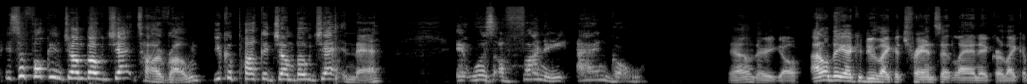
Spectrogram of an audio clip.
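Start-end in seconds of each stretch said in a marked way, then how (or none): 0.1-3.9 high, loud mock London accent; hammed-up, high-pitched London gangster-film accent; Snatch London accent. Streamer quoting Snatch for his chat, high London accent. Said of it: "Can I just quote Snatch movies?". 4.6-6.5 higher, softer put-on London accent; Snatch London accent. Streamer quoting Snatch for his chat, London accent. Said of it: "Can I just quote Snatch movies?".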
